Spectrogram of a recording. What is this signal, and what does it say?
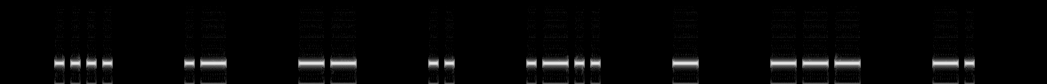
Morse code, heard as a keyed tone, about 15 wpm, spaced as for 8 wpm, 1000 Hz. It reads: HAMILTON
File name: qotdfiles / 8wpm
